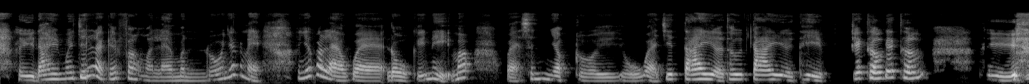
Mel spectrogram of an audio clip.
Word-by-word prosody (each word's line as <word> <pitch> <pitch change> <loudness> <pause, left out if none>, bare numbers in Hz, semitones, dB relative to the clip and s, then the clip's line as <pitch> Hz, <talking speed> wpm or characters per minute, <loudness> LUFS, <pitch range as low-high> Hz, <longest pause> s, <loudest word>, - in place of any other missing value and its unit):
Thì 390 -1 +2
đây 240 -1 +2
mới 270 +3 -3
chính 320 +6 +1
là 395 - +3
cái 255 +2 -3
phần 260 -6 -4
mà 175 - -6
làm 175 +1 -4
mình 170 -2 -7
rối 220 +7 -5
nhất 420 +7 -3
nè. - - -3 0.3
Thứ 280 - -5
nhất 355 +5 -1
á 415 - +3
là 195 - +4
quà 165 -3 +2
đồ 190 -3 +1
kỷ 200 - -3
niệm 255 +2 -1
á, 300 +3 +3 0.4
quà - - -3
sinh 255 -1 -2
nhật, 195 -3 -1
rồi, 165 -2 -4
ờ, 165 - -7
quà - - -1
chia 240 - +1
tay, 245 0 +7
rồi - - +2
thư 235 -1 +2
tay, 225 0 +4
rồi 185 -3 -4
thiệp, 200 -7 -1 0.3
các 275 +1 +1
thứ, 275 -1 +7
các 310 0 +3
thứ, 285 +2 +3 0.6
thì 405 -1 +6
235 Hz, 235 wpm, -25 LUFS, 185-280 Hz, 0.6 s, tay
